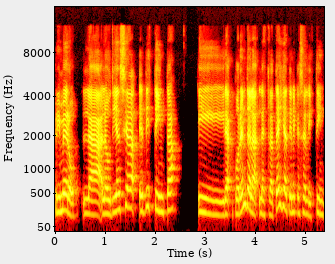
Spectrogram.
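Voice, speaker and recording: An unremarkable speaking voice at a moderate pace, with ordinary pitch variation over a quiet background. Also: woman. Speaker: podcast host, interviewer. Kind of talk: casual chat.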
